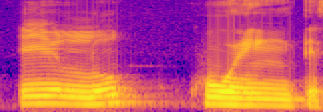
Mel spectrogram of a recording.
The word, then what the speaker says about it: eloquente: Porque você fala o U. Eloquente. Você não fala eloquente. Você fala eloquente. Então tem QU, porém você não vai ter esse QU como dígrafo. Por quê? Porque você pronuncia os dois.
